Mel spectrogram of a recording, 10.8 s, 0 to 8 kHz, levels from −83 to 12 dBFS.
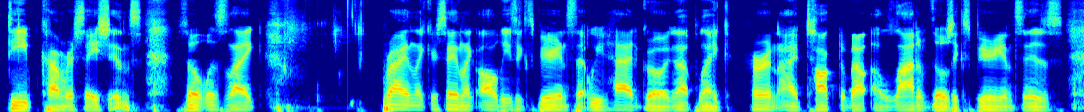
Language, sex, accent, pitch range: English, male, American, 80-100 Hz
